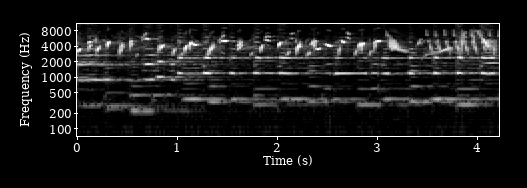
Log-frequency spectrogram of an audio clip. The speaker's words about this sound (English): And it has the looks to match its sparkling song. Its striking red and white face is set off by yellow and black wings. No wonder Vivaldi found the goldfinch irresistible.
